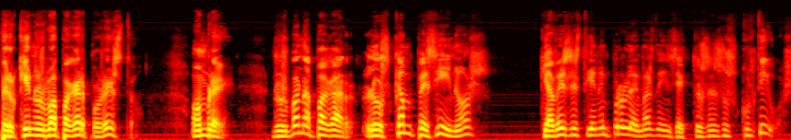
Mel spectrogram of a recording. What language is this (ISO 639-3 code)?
spa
